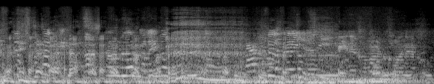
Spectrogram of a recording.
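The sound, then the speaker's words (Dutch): Steady chatter from many people talking at once fills a busy train compartment, a continuous babble of overlapping voices over a low rumble of movement. “Dat het is hier gezellig in de coupé, ik hoorde je vraag niet.”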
